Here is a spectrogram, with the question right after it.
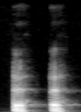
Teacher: And the vowel is short and relaxed.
